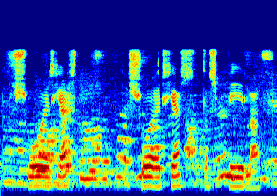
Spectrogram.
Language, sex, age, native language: Icelandic, female, 9, Icelandic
